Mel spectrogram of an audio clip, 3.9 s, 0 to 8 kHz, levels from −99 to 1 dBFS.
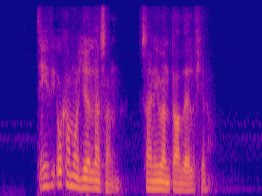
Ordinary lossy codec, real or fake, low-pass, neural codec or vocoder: AAC, 48 kbps; fake; 7.2 kHz; codec, 16 kHz in and 24 kHz out, 0.6 kbps, FocalCodec, streaming, 4096 codes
